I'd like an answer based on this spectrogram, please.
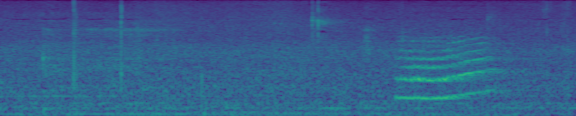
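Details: Domestic cat talking with its humans, giving a single loud meow that rises and then falls with rich harmonics, after a quiet background hum.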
